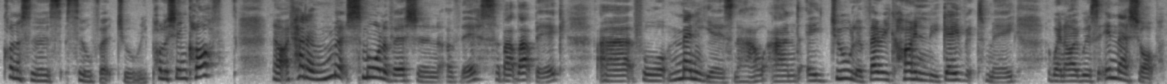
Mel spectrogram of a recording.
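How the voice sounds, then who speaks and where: A woman's voice: medium pitch, animated, unhurried. Chatty woman with a cold. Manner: chatty, enthusiastic, with soft giggles. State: a little bunged up with a cold. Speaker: vlogger showing gifts. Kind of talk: casual show-and-tell to camera.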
